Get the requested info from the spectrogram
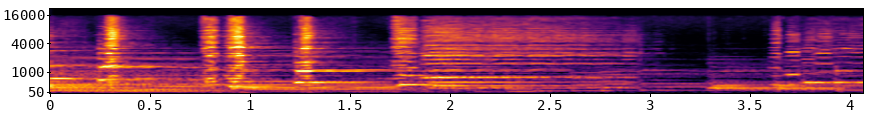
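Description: A 1956 dance-orchestra recording of a waltz: violins carry the melody over plucked notes. The music thins out briefly about three seconds in, before the next phrase comes in.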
